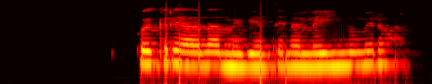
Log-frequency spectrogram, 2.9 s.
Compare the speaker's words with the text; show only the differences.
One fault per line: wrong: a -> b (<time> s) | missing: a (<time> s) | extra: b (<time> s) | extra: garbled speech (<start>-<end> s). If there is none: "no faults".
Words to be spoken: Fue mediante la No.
extra: creada (1.0 s)
extra: Ley (2.0 s)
